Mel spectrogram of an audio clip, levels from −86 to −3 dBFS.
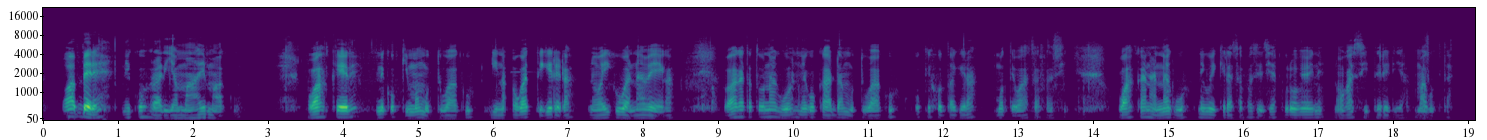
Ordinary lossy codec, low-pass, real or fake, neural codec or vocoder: none; none; real; none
